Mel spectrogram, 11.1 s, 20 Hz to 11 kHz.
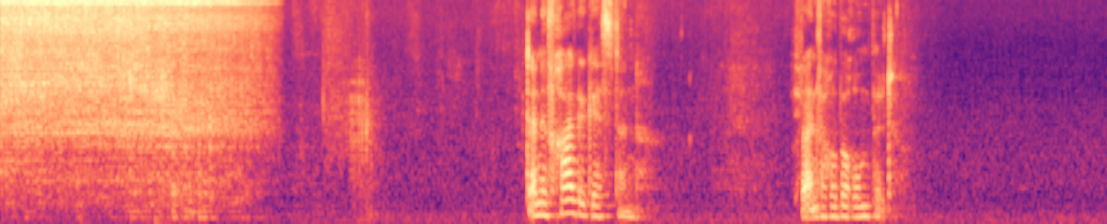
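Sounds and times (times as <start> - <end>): tap water running into sink: 0.0 - 2.8.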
